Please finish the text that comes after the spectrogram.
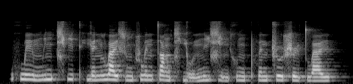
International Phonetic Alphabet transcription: xwe˥˩ɪ̯mi˥nt͡ɕʰi˥˩ t̪ʰjɛ˧˥nlwa˥˩ɪ̯sʊ˧˥ŋ ʂwə˥nt̪ɑ˥˩ŋt͡ɕʰjo̰˨˩ʊ̯ n̪i˥ɕḭ˨˩n xʊ˥˩ŋpʰə˥nʈ͡ʂu˥ ʂɻ̩˥˩t̪wa˥ɪ̯

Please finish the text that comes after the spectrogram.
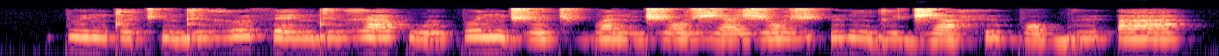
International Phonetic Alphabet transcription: pɨ˨ndɔ˩t͡ʃndɨ˩ɣɵ˦ θɛ˨ndɨ˨ ɣa˦ pwɵ˩pɵ˥nd͡ʒɔ˨t͡ʃ ba˨ nd͡ʒɔ˨ʒa˨ ʒɔ˦ʒ ʔɨ˦ŋɡɨ˨d͡ʒa˨ hɨ˥bɔ˨ bɨ˦ʔa˥

